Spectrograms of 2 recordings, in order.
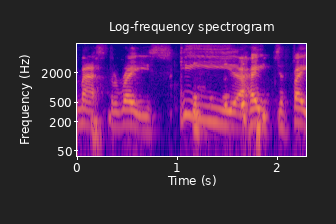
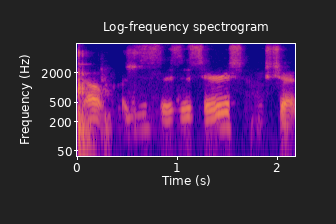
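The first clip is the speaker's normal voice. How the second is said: calm, cool, unbothered, low and quiet; 7 semitones lower, 5 dB quieter than usual. Showing how DJ sounds in real life: imitating DJ's calm tone. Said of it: "that kinda tone".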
